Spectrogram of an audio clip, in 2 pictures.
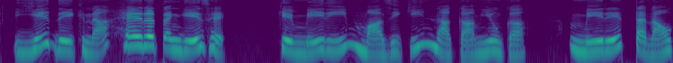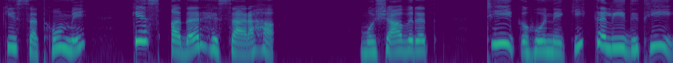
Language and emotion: Urdu, surprised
